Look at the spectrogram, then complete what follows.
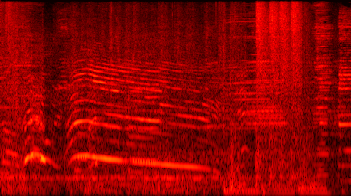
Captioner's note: cheering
